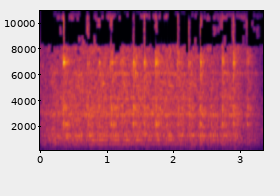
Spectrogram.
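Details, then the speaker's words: SR20 engine swapped into a Datsun 200B, first start: sharp metallic ticking about three per second over a thin engine note, quieting as oil pressure builds. Valvetrain rattle on first start; owner suspects lifters bled down. "worry about that noise, that's a lack of oil pressure. You could hear it quieting up there. It was very noisy. I think that was lifters might have bled down, so that was rattly as."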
